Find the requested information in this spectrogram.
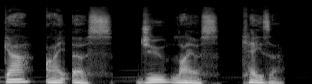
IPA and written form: ˈɡaːi.ʊs ˈjuːliʊs ˈkae̯sar (Gaius Julius Caesar)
